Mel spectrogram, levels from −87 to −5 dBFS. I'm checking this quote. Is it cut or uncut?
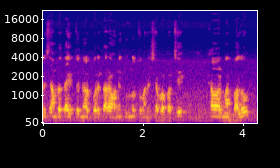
uncut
